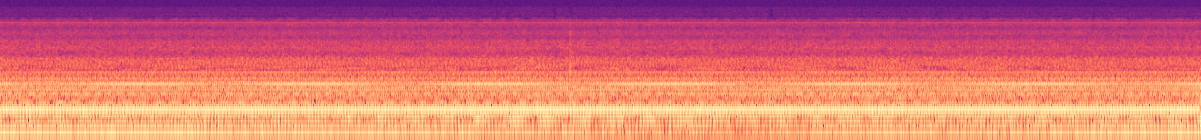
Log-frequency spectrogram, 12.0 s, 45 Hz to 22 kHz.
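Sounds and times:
faint steady hum and hiss: 0.0 - 12.0.

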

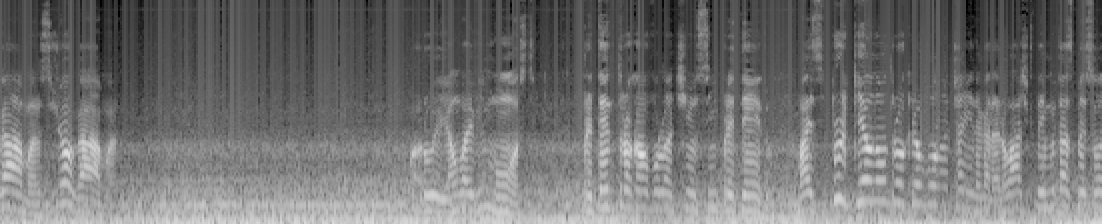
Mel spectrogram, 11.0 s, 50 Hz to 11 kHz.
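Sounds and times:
car cabin engine and tyre rumble: 0.0 - 11.0.

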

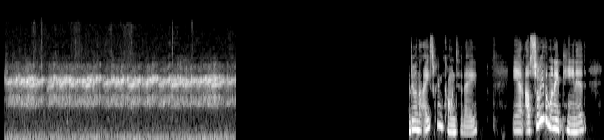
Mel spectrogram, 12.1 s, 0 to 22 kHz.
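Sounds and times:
frog trilling: 0.1 - 4.7.

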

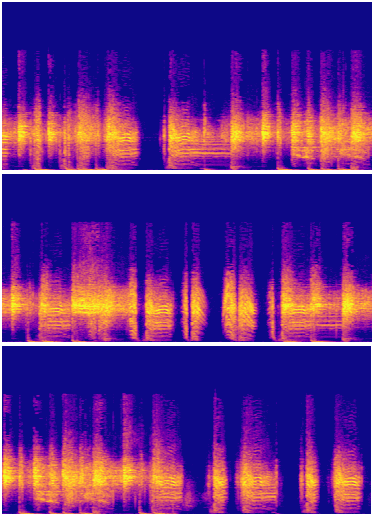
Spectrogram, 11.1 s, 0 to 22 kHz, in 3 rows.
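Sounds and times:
hip hop drum machine beat: 0.0 - 11.0
turntable scratching: 0.0 - 11.0.

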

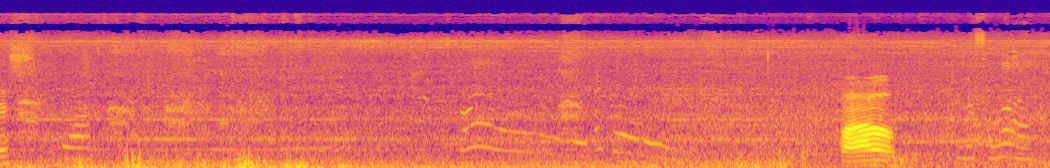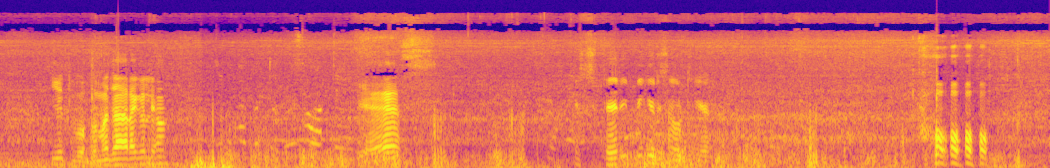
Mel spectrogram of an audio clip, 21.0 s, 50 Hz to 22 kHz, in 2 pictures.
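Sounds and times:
buggy rumbling: 0.0 - 21.0
road noise: 0.0 - 21.0
wind: 0.0 - 21.0.

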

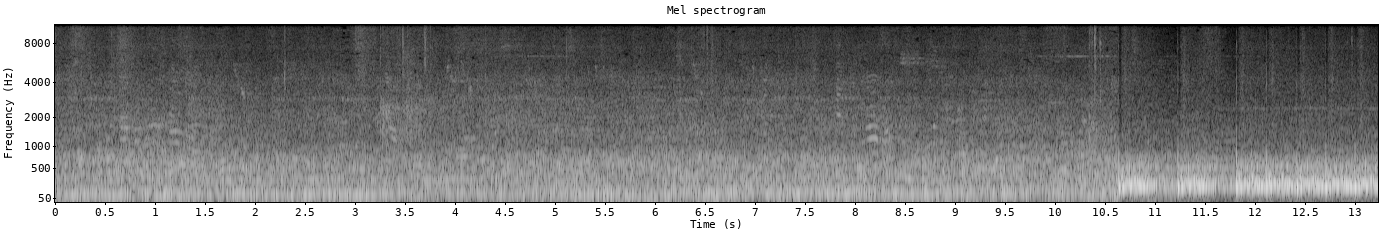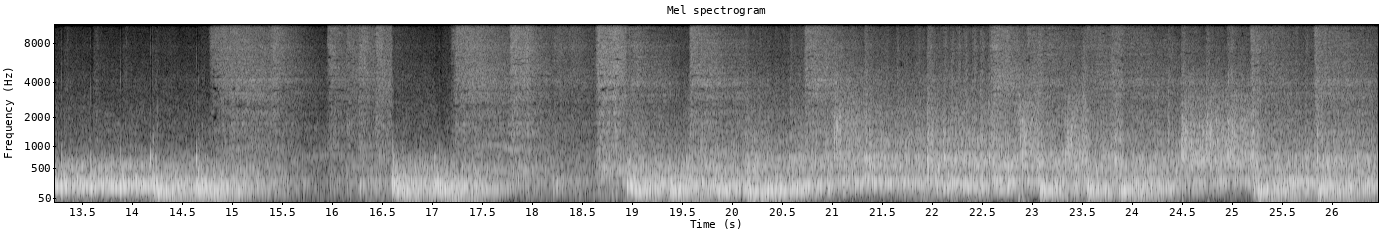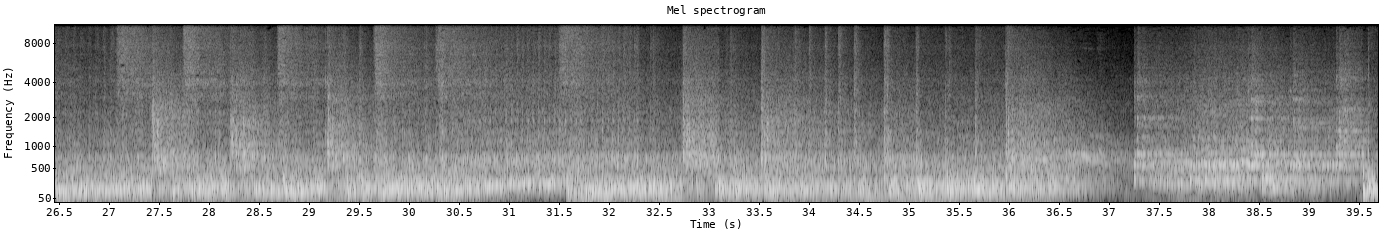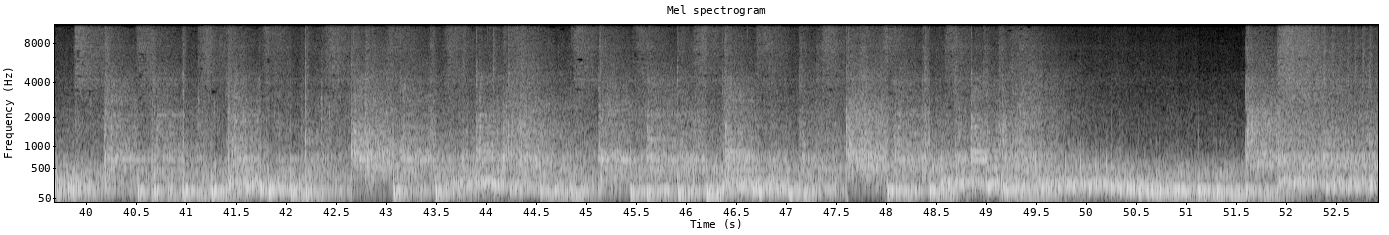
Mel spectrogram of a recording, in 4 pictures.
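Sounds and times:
snare drums playing: 10.6 - 36.6, 37.2 - 50.8.

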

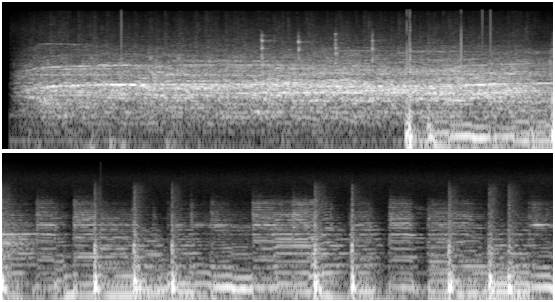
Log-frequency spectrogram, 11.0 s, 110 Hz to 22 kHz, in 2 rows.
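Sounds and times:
crowd cheering and shouting: 0.1 - 6.1
rock band playing: 2.6 - 11.0.

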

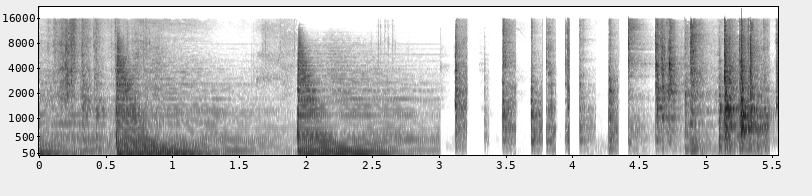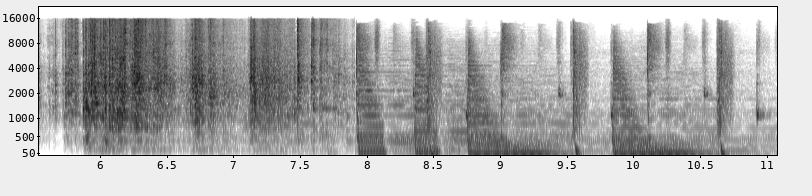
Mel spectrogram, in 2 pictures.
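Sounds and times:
plastic parts clattering on table: 0.0 - 0.6, 4.4 - 8.2.

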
